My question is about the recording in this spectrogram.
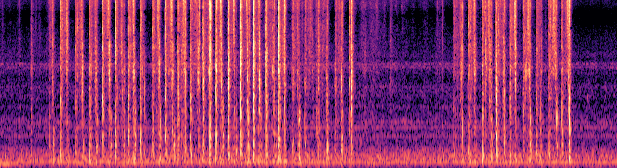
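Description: A deck of tarot cards being shuffled: two runs of rapid, crisp card clicks, the first lasting about six seconds, the second a couple of seconds long after a short pause.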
